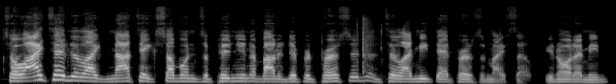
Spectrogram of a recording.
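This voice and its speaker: A man's voice: medium pitch, brisk, pushed and bright. A man with an Italian accent, talking in a put-on character voice as a guest in a casual chat.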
